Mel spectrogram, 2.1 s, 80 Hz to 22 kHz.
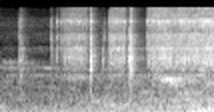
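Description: Small Daiwa size-700 spinning reel being worked by hand: a few sharp mechanical clicks, then a steady whirring of the gears and rotor as the handle is turned.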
